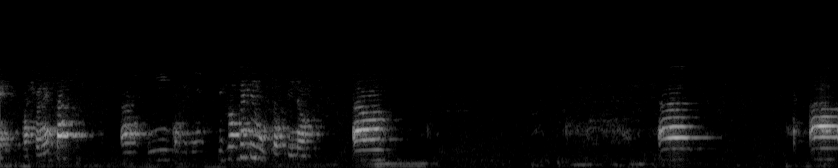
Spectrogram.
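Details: Child with developmental stuttering (dysfemia) using much force on each disfluency, unlike forceless repetitions; clip cut from a longer sample; stuttering with tense prolongations and blocks.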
